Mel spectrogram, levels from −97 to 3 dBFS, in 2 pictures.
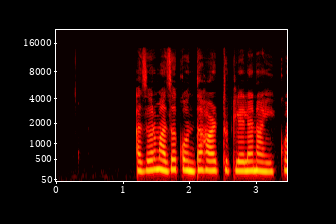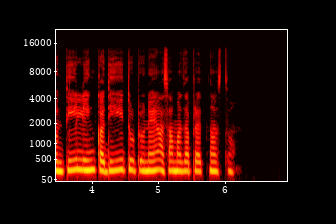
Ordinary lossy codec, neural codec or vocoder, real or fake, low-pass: none; none; real; 14.4 kHz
